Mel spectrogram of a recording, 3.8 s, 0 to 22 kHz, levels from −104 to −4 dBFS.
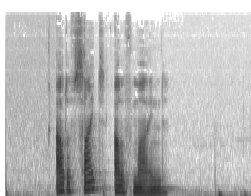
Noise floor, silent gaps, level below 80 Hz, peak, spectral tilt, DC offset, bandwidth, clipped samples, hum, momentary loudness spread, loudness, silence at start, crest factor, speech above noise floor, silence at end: -59 dBFS; none; -50 dBFS; -6 dBFS; -5.5 dB/octave; under 0.1%; 16 kHz; under 0.1%; none; 5 LU; -27 LUFS; 0.1 s; 22 dB; 32 dB; 0.05 s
